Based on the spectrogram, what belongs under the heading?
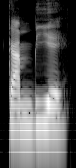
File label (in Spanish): "cambie", spanish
